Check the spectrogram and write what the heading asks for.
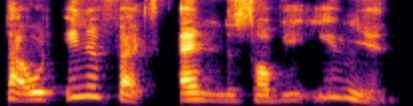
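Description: A man's voice: high voice, lively intonation, brisk, mellow. A man hosting a history podcast, talking in an emphatic, opinionated way, repeating points for stress and swearing casually. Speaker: podcast host.

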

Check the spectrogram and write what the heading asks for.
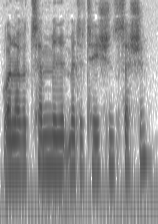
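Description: A man hosts a solo podcast, chatting casually in an informal, halting, unpolished way. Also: a little high, little pitch movement, dark tone, slight background noise. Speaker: podcast host.

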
